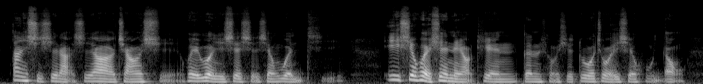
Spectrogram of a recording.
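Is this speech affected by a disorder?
Yes: hearing loss; hearing loss from enlarged vestibular aqueduct, long auditory-speech training with therapist 蘇心怡 into junior high, electronic hearing device; articulation clear enough, too fast, speeds up and loses breath when absorbed, heavy nasality, mistaken for overseas student.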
